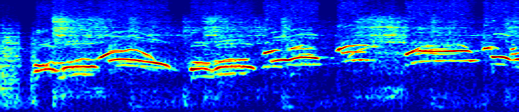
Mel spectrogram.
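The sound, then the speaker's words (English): A loud, warbling whistled bird call imitating the 'titter bird', repeated in about five quick rising-and-falling phrases with a bouncy rhythm, high-pitched and alone with no talking. “You just heard the titter bird jiving in a jumping key.”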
